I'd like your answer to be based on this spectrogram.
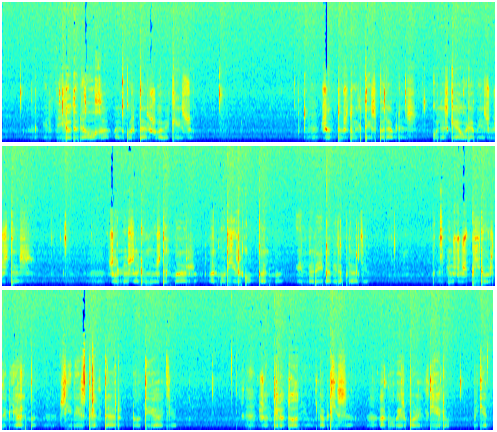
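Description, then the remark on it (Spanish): Soft whispering of the letter S pronounced many times, breathy hissing sibilants repeated again and again in uneven bursts, no voiced speech, just airy S-like sounds rising and fading in clusters. “susurros. ¿Qué son? Me preguntas. El sonido de las S pronunciadas muchas veces.”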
